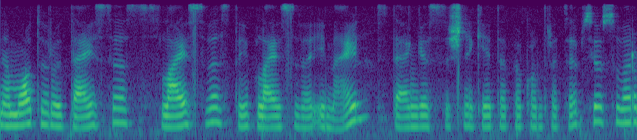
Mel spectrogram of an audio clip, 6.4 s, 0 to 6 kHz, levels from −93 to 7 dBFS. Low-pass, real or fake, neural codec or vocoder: 5.4 kHz; real; none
